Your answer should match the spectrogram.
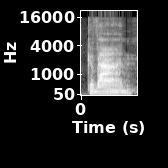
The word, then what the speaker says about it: gavone: so it's spelled g-a-v-o-n-e but it says pronunction wise it's it's j g a h space v o w n kavan yeah that makes sense I don't know if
